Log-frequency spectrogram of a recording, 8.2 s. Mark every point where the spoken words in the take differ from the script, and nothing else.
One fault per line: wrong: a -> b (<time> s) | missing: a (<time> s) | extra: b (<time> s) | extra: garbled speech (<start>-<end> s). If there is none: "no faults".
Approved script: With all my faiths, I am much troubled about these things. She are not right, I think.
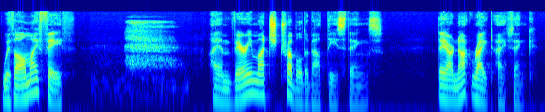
wrong: faiths -> faith (0.6 s)
extra: very (3.5 s)
wrong: She -> They (6.6 s)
